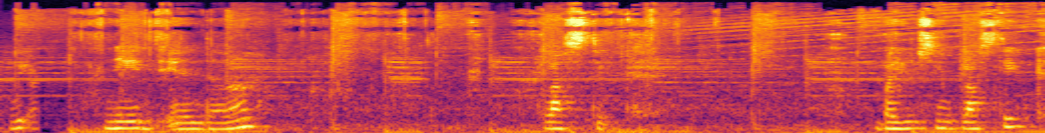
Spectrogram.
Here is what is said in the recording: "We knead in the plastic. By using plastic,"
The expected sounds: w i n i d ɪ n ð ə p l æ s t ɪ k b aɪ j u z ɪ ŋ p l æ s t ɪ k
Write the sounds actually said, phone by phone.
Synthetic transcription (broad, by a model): w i n i d ɪ n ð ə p l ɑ s t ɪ k b aɪ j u s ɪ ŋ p l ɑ s t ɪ k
